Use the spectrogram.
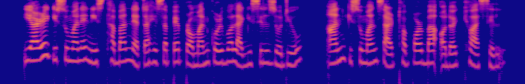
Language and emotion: Assamese, neutral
